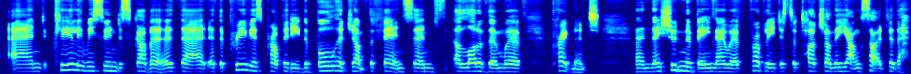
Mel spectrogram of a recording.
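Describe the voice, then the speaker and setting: A woman speaks with an Australian accent in a fairly low voice. The sound is dry and close with no echo, very clean, with a silent background. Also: ordinary pitch variation, moderate pace. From rural Australia. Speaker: veterinary scientist. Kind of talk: casual interview.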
